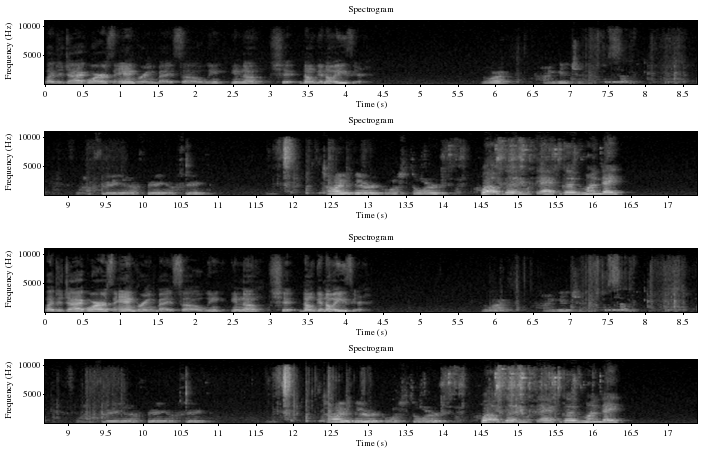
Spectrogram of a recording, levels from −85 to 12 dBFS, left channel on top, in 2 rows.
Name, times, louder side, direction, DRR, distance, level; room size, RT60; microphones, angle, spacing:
voice 1, 0.0-4.2 7.5-7.8 8.3-8.5 11.9-12.0, right 4 dB, 40° right, 0.7 m, -26 dB
voice 2, 5.8-6.2 6.6-7.2 9.1-10.9 12.4-14.0, left 2 dB, 40° left, 1.4 m, -27 dB
voice 3, 14.5-16.3, left 2 dB, 15° left, 0.4 m, -21 dB
7.1 x 2.7 x 5.1 m
head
